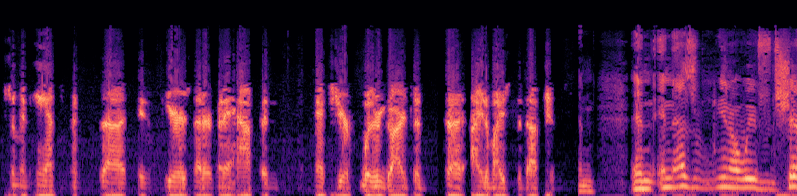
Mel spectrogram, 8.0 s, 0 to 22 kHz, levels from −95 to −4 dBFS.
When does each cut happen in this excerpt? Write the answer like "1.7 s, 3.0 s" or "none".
5.8 s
